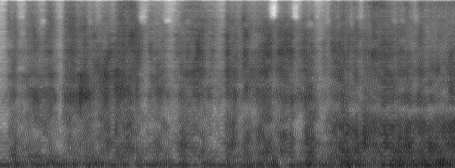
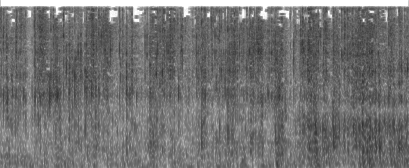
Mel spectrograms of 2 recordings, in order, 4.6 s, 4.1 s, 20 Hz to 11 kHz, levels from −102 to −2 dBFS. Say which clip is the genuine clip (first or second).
second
